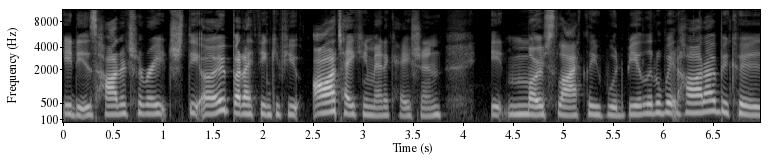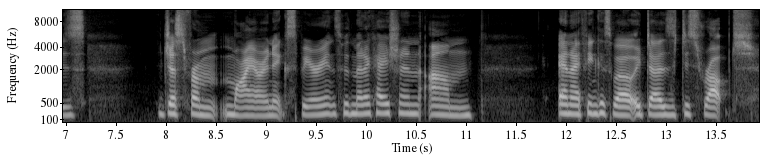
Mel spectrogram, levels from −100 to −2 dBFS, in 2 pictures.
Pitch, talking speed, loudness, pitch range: 215 Hz, 175 wpm, -36 LUFS, 200-230 Hz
